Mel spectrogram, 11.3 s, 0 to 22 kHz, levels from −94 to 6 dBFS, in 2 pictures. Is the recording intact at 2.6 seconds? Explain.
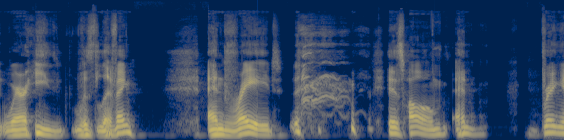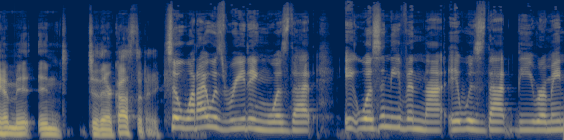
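No. At 2.58 s the microphone volume stepped down, most likely because the call software judged the input too hot and cut the device's gain in a single step. The speech and background both drop abruptly by about 5 dB and stay quieter.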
